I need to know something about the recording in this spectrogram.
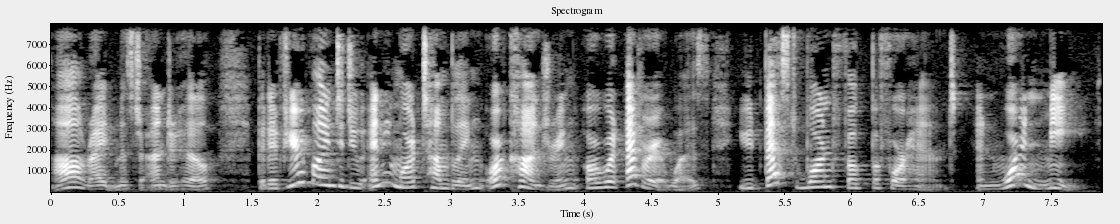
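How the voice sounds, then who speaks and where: A woman's voice: mid-range voice, big pitch swings, brisk, hardly any pauses, pushed and bright, slightly rough, exaggerated voice. A woman voicing a fussy, puzzled male innkeeper in a storybook, chatty and folksy in manner. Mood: scolding, wary.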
